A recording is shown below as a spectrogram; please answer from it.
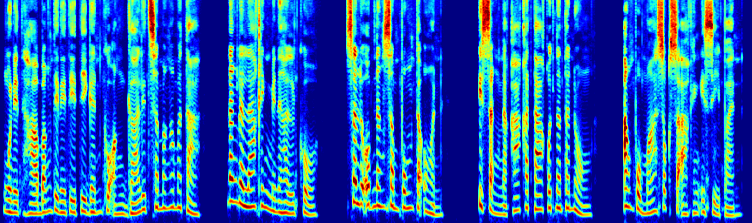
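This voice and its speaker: A woman's voice: fairly low pitch, animated, moderate pace, a little mellow, no echo, studio quality. A woman with a Filipino accent reading scripted, dramatic first-person narration as a storyteller.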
